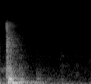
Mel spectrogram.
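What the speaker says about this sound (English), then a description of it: "Close that door." A door indoors swings shut with a single short, solid thump close by, then the room falls quiet.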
